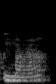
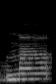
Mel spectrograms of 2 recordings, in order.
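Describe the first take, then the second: First: It is said with the second tone. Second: It is said with the first tone. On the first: It means annoying. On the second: It means mother. "C'est maman"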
